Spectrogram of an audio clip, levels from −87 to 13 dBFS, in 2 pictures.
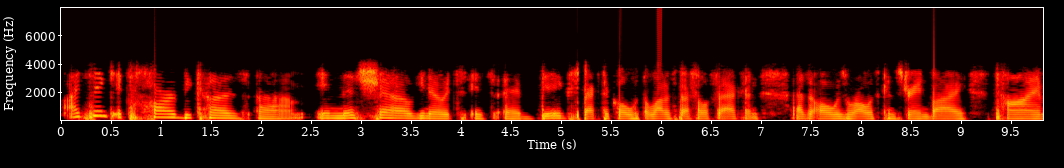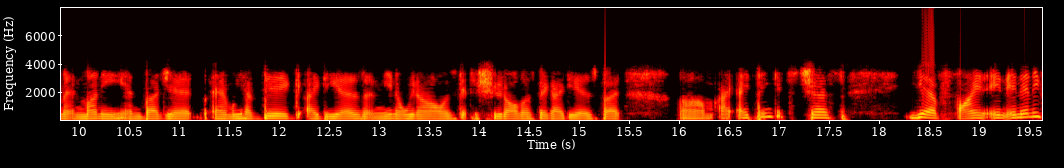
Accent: American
